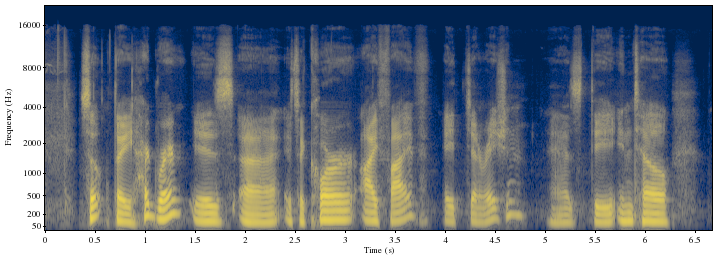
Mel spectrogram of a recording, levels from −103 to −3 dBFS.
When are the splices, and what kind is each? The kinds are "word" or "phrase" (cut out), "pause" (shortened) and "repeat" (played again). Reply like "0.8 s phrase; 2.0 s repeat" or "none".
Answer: 3.9 s pause

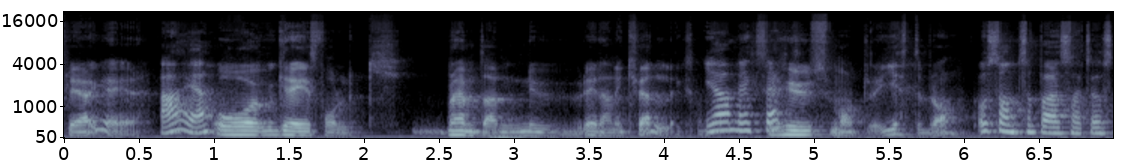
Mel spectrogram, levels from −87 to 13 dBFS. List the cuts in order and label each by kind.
1.7 s phrase; 2.6 s word

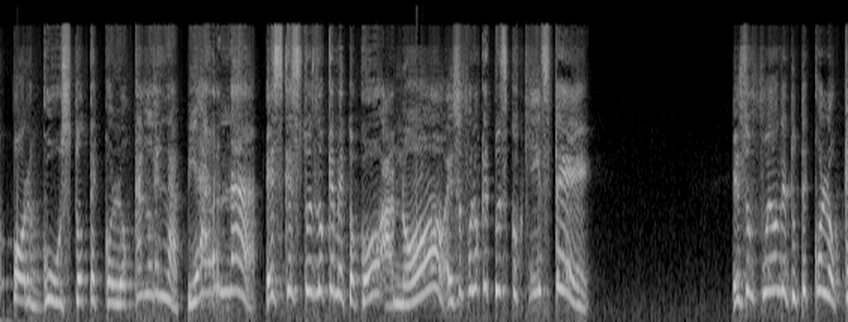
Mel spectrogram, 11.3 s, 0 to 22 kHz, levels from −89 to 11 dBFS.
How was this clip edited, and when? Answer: 2.0 s word; 3.5 s pause; 5.2 s word

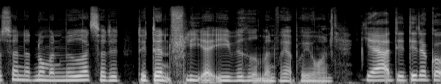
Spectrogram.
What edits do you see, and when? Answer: 0.9 s word; 1.2 s word; 2.8 s word

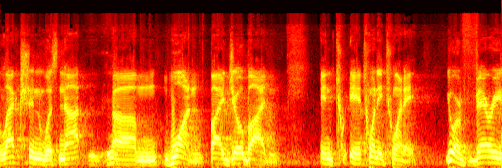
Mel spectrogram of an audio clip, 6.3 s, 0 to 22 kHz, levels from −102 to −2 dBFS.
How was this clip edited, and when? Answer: 4.5 s word

